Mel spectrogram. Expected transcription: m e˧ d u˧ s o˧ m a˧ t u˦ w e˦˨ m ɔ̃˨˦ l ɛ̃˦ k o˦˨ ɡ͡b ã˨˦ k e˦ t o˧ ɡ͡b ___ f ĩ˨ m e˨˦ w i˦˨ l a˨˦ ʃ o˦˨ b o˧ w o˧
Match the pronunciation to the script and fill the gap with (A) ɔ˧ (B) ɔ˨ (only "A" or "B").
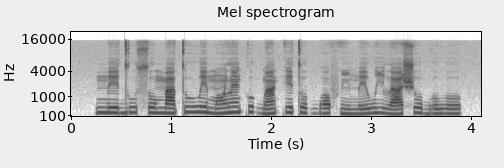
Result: A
